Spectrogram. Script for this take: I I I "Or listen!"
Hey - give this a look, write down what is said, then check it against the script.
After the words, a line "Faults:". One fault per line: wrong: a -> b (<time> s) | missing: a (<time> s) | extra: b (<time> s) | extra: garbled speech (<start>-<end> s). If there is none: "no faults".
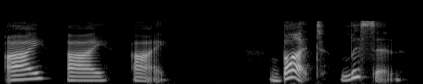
I I I "But listen!"
Faults:
wrong: Or -> But (2.7 s)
